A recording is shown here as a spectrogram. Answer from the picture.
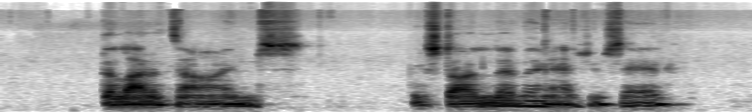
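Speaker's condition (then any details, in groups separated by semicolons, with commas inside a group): Multiple sclerosis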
